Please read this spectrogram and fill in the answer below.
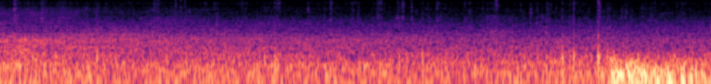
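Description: Wind rumble on the microphone and road noise from a bicycle rolling along a city street, with louder low thumps near the end.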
